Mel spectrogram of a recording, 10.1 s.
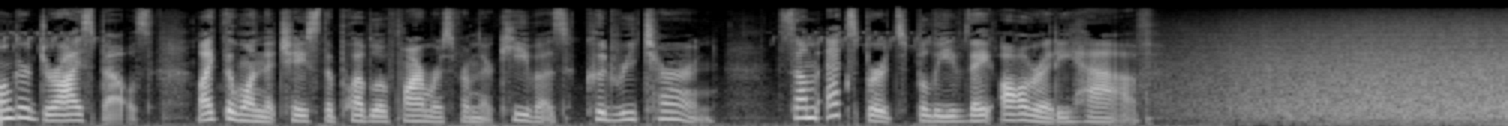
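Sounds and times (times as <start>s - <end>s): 
speech: 0.0s - 7.8s
rushing water at the confluence of the Colorado and Roaring Fork Rivers: 7.8s - 10.0s.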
